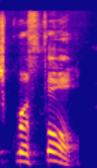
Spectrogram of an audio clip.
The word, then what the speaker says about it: Grifol: Is it Pedro Grifol? I don't even know how to pronounce his name. Coach me up on this. – It's Grifol. Pedro Grifol.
